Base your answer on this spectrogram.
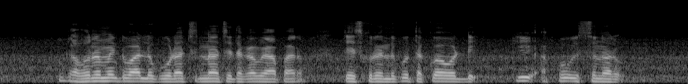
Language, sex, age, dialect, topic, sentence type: Telugu, male, 36-40, Telangana, banking, statement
